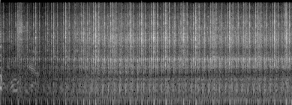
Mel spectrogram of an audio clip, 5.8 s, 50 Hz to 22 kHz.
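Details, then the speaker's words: Yardman 139cc overhead-valve mower with jets drilled to 3mm, running diesel-like and knocking: hard, distinct firing thumps about three per second staying slow and labored as load comes on; engine bogging, cause unconfirmed. ">> Why is the torque helping it? >> It doesn't like it. >> You don't like it at all."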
